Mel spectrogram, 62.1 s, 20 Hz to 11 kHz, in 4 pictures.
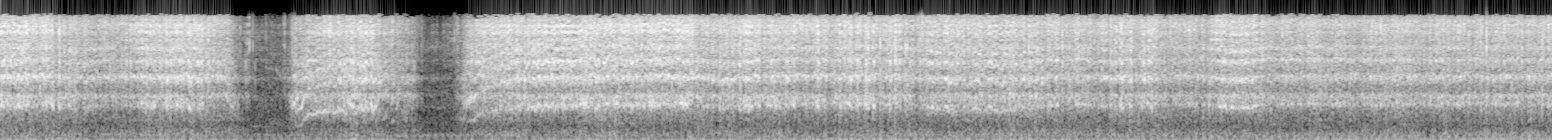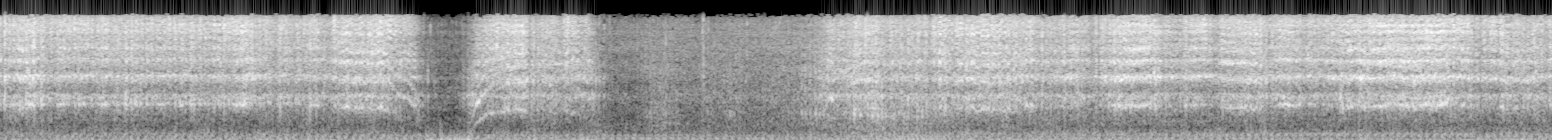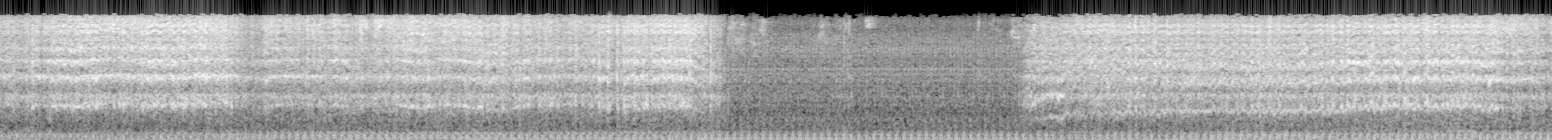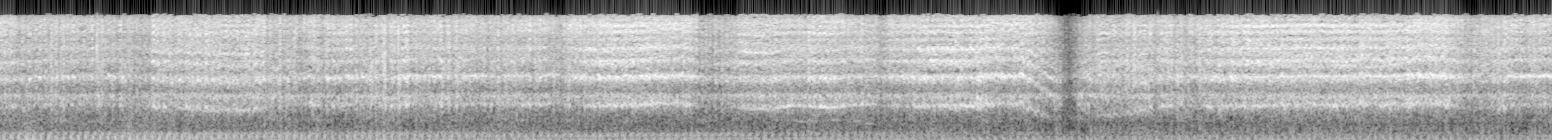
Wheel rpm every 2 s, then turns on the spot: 210, 100, 120, 220, 230, 220, 230, 230, 230, 180, 110, 20, 190, 220, 220, 220, 220, 230, 210, 40, 30, 150, 170, 210, 220, 230, 230, 220, 170, 200, 210.
20-22 38-40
